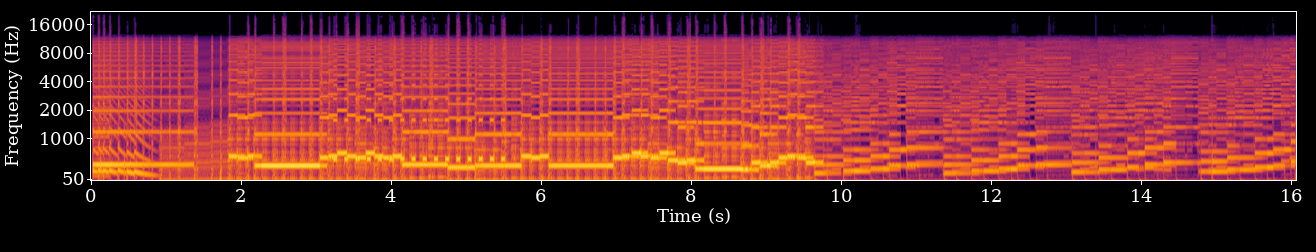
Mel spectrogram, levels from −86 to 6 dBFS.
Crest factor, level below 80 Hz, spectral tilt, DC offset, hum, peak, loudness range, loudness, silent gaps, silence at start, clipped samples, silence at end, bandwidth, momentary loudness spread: 8 dB; -26 dBFS; -3 dB/octave; 2%; none; 0 dBFS; 9 LU; -8 LUFS; none; 0 s; 0.3%; 0 s; 18.5 kHz; 10 LU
